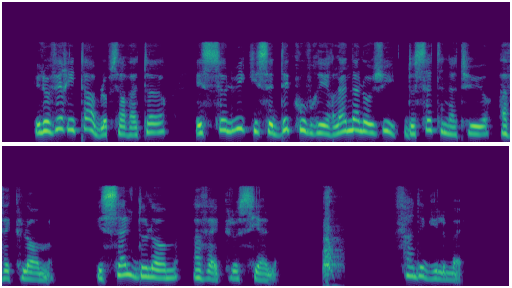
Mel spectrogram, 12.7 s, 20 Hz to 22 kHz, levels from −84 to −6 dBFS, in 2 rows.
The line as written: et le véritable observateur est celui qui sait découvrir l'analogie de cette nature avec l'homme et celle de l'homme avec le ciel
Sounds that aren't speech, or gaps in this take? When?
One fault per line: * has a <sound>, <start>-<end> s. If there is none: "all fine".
* has a bark, 10.4-10.6 s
